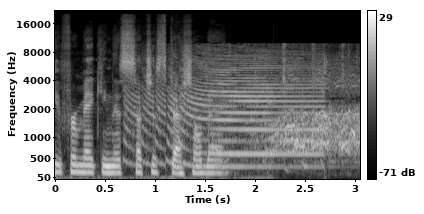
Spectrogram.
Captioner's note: horn blasts; audience laugh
